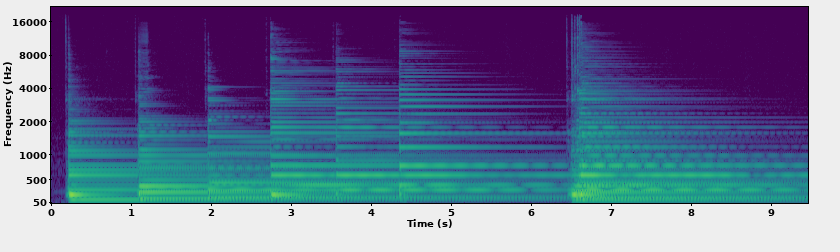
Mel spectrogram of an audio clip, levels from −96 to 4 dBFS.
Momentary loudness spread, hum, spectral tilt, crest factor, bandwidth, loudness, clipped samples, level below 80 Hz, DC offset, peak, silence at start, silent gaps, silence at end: 14 LU; none; -7.5 dB/octave; 18 dB; 15.5 kHz; -29 LUFS; under 0.1%; -70 dBFS; under 0.1%; -10 dBFS; 0.2 s; none; 0 s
